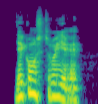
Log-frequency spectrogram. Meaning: third-person plural conditional of déconstruire
- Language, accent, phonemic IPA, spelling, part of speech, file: French, Canada, /de.kɔ̃s.tʁɥi.ʁɛ/, déconstruiraient, verb, LL-Q150 (fra)-déconstruiraient.wav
